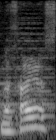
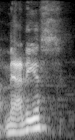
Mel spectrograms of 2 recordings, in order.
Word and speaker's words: Matias: Matias, is that how you say it? Uh, Mattius. Matt, thank you. For some reason, I thought it was Matias, and I don't know why I thought that.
